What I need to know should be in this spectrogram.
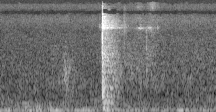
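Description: A metal ruler taps down on cloth.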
